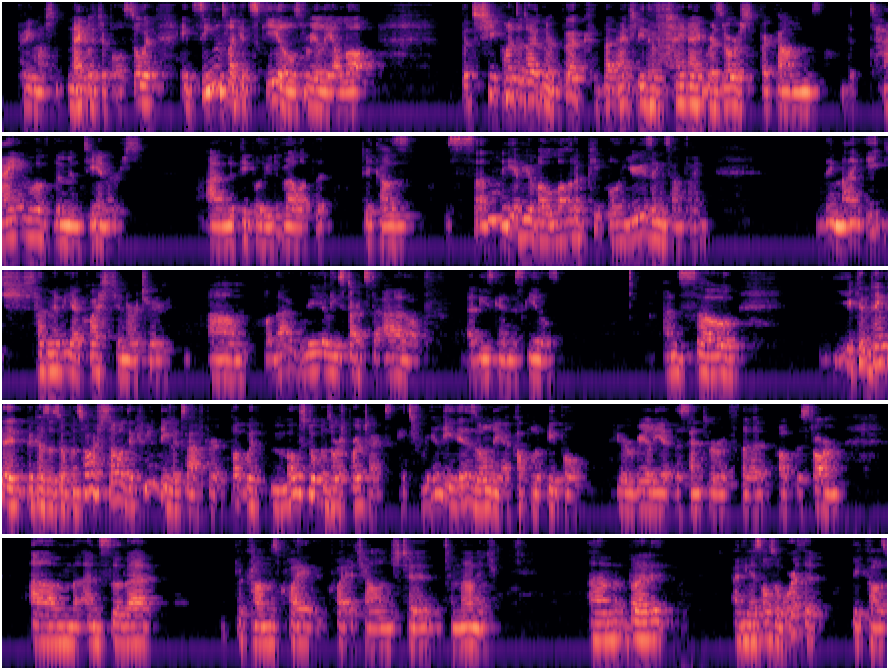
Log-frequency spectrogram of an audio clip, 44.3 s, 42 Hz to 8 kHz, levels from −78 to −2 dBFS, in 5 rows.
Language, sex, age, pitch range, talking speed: English, male, 30-49, 105-135 Hz, 175 wpm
